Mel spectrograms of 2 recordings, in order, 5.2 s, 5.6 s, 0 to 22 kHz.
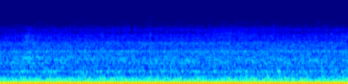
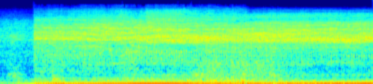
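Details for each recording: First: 2017 Mazda 6 2.2 Skyactiv diesel, after turbo divert valve repair, DPF cleaning and successful regen: smooth, even low diesel chatter at a steady pace, no knocks, surges or whistles; healthy idle. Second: 2017 Mazda 6 2.2 Skyactiv diesel at idle, DPF pressure sensor hoses disconnected: a loud, constant hiss of exhaust pressure from the hoses, while almost nothing comes out the tailpipes. The DPF is blocked, with a low boost pressure fault.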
